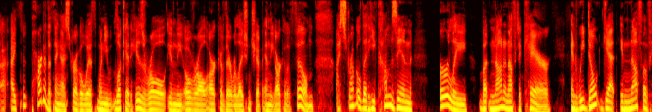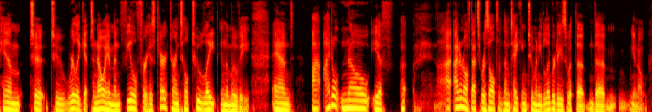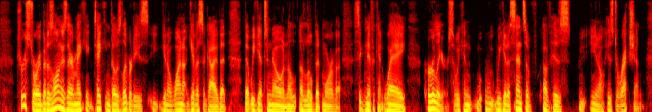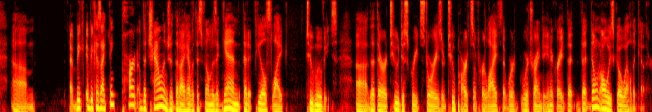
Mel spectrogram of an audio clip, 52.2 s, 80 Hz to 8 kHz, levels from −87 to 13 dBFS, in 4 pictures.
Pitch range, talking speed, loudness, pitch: 110-145 Hz, 215 wpm, -17 LUFS, 120 Hz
